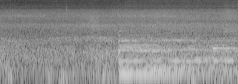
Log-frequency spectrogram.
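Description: Surf washing onto the sandy shore of Konduri beach, a steady broadband rush with gentle swells, joined partway through by a low droning hum beneath the waves; no talking.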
